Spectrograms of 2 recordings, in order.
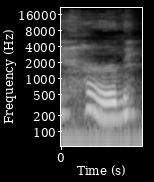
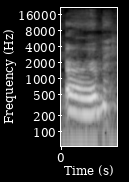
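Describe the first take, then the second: First: The word starts with an audible H sound. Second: The word starts with a vowel sound, no H. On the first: This is how non-Americans say it. "they pronounce the H in herb" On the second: This is how Americans say it. "We say herb"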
